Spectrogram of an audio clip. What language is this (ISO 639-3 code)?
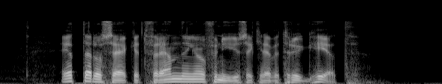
swe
